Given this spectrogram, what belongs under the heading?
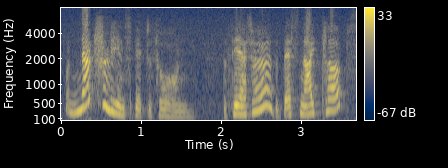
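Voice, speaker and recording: A woman's voice: a little high, wildly swooping pitch, moderate pace, fairly bright tone, husky, muffled recording, full character voice. An actress playing a proud, wealthy woman in love who is indignant, in 1950s radio drama style. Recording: old-time radio broadcast recording.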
